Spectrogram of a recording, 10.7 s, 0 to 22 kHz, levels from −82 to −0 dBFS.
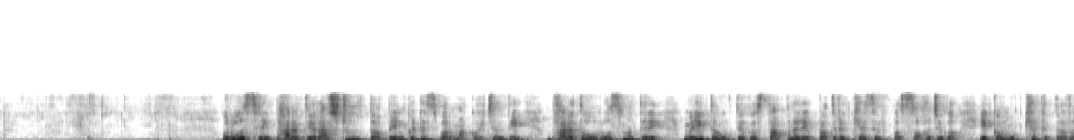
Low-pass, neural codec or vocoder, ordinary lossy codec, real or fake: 7.2 kHz; codec, 16 kHz, 4.8 kbps, FACodec; none; fake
